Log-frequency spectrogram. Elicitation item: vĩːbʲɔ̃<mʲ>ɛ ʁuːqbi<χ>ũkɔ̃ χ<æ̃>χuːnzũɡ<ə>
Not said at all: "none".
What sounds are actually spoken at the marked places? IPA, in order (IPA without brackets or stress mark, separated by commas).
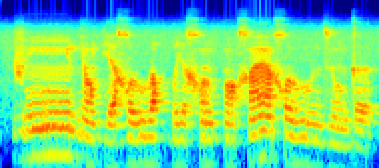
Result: pʲ, χ, æ̃, ə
